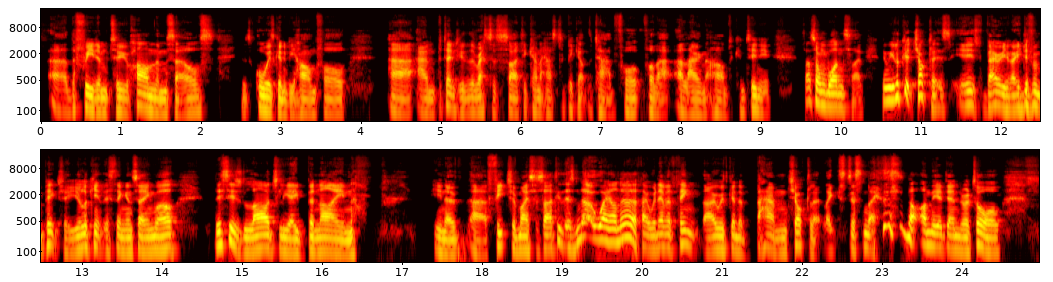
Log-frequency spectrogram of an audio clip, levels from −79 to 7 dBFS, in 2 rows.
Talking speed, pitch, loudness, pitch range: 240 wpm, 115 Hz, -21 LUFS, 100-135 Hz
